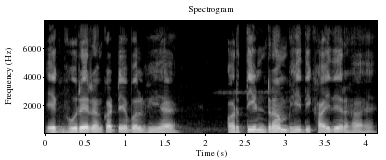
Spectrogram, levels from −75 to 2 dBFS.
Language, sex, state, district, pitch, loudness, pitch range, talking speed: Hindi, male, Jharkhand, Ranchi, 140 Hz, -17 LUFS, 135-145 Hz, 230 wpm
